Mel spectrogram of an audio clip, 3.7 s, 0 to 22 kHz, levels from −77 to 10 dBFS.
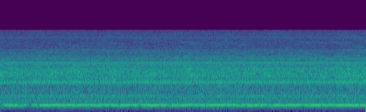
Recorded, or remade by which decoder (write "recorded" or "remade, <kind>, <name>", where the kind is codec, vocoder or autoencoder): remade, vocoder, Vocos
